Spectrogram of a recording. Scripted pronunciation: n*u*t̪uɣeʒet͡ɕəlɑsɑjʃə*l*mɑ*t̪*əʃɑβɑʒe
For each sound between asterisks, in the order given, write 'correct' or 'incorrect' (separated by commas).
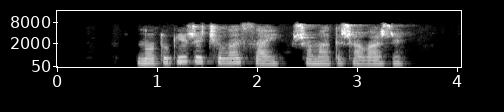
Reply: incorrect, incorrect, correct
